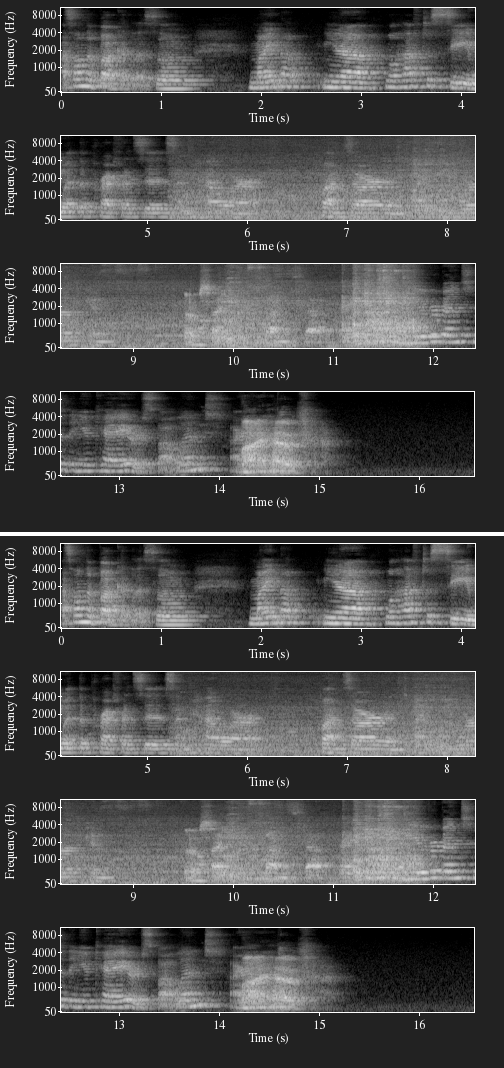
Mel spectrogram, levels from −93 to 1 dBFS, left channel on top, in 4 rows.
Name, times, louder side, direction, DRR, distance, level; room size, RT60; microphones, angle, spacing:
voice 1, 0.0-6.1 6.7-8.8 9.1-9.2 9.5-9.9 10.3-14.6, right 2 dB, 25° right, -1 dB, 0.5 m, -26 dB
sound 1, 5.2-11.8, left 1 dB, 80° left, 0.7 m, -27 dB
voice 2, 9.5-10.2 14.2-15.1, left 2 dB, 35° left, -1 dB, 0.4 m, -23 dB
2.5 x 2.1 x 2.5 m, 0.68 s
head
